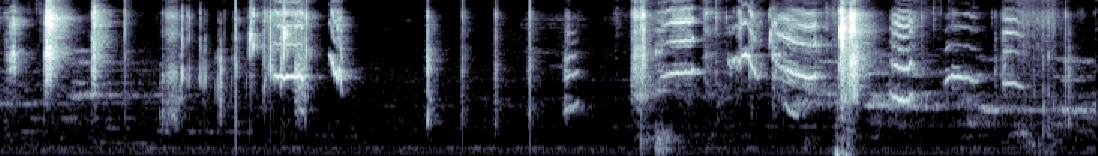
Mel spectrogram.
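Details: Budgerigars chirping and squawking in an irregular mix of short clicks, scratchy squeaks and wavering warbled notes, busier in the second half, over a low hum.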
